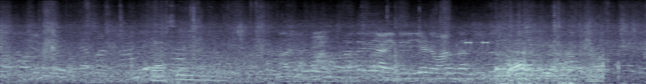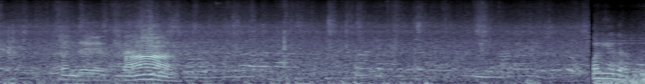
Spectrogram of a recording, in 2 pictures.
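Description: A crowd murmurs in a busy market street.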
